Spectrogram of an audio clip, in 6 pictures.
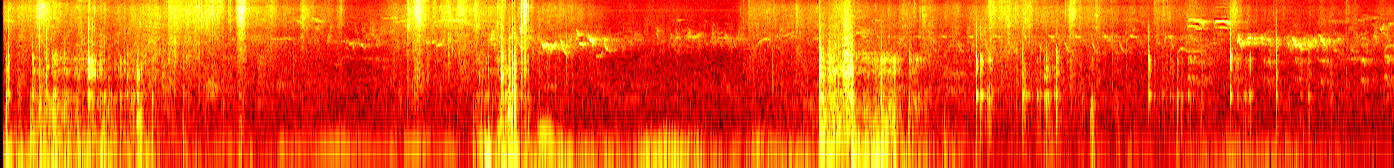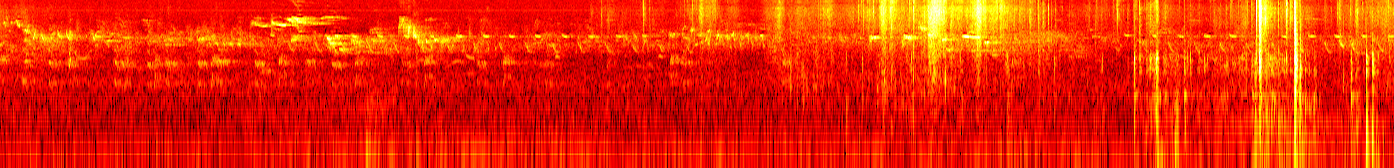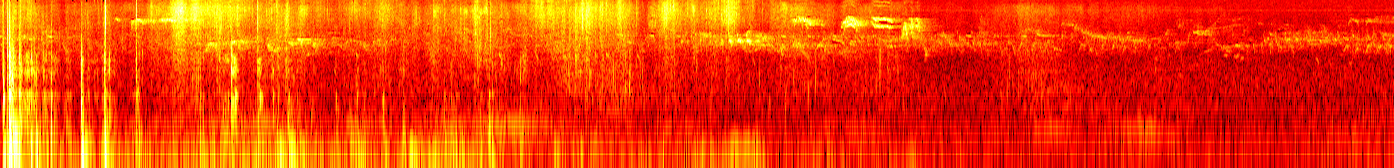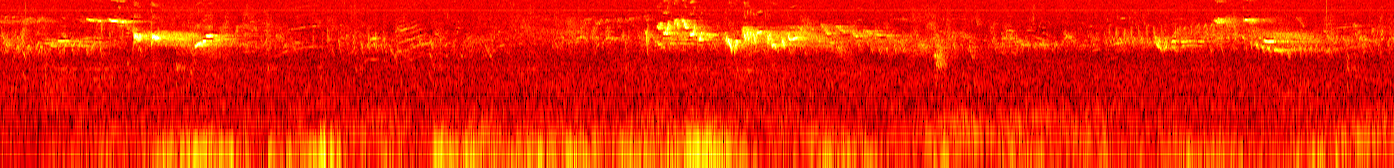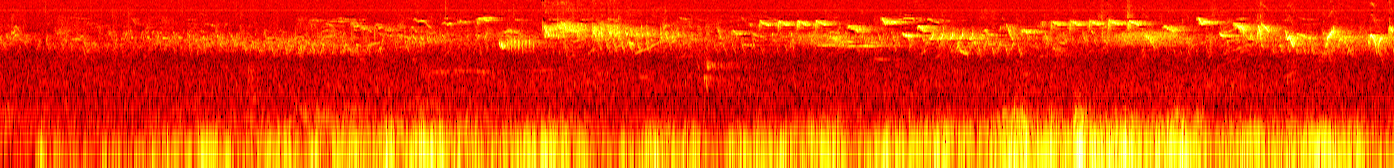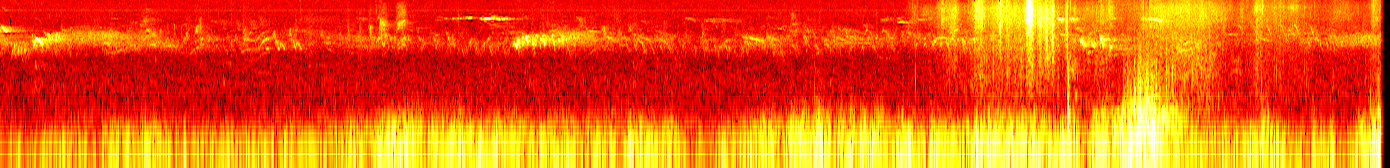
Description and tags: Sound of birds in march at St Albans City.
